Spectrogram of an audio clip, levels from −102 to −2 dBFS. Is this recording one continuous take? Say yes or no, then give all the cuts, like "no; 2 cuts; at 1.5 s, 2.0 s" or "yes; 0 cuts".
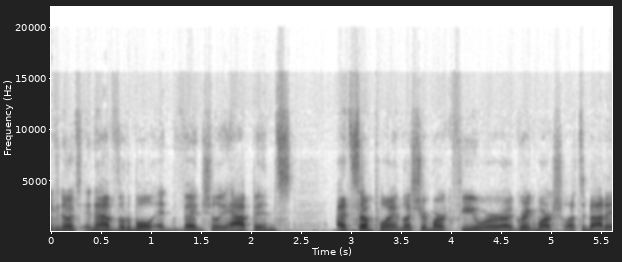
yes; 0 cuts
